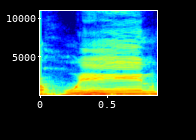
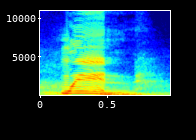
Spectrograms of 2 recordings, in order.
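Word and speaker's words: when: এটা হোয়েন করি, এটা কিন্তু ভুল। এটা হোয়ার করি, এটা কিন্তু ভুল। এটা হোয়াই, এটা হোয়াইল উচ্চারণ করি, এটা কিন্তু পুরোপুরি ভুল।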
